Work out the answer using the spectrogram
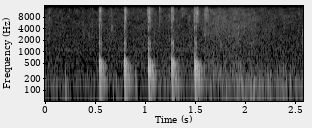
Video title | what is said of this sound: Frische Früchte: Exotisches Obst aus Bayern - freizeit mit dem Schmidt Max - Doku - BR | dumpf-hohl? - Genau. Weil das Fruchtfleisch sich zusammenzieht, wenn sie reif sind, dann ist es wie ein Schwamm innen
